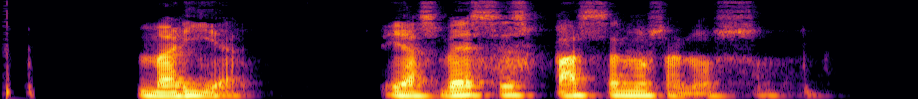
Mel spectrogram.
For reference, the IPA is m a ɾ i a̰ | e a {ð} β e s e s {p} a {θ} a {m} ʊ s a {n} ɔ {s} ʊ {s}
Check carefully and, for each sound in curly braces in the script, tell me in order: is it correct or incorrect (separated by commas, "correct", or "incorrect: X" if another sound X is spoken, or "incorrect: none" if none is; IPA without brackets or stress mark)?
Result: incorrect: z, correct, incorrect: s, incorrect: n, correct, correct, incorrect: none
